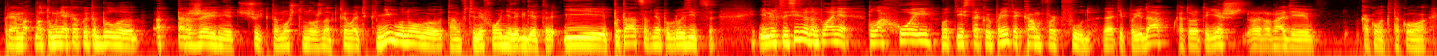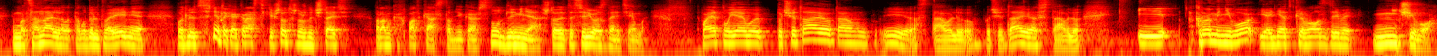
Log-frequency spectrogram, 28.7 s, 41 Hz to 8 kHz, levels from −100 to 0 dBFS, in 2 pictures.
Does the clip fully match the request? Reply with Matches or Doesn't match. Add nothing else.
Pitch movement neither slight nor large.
Matches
